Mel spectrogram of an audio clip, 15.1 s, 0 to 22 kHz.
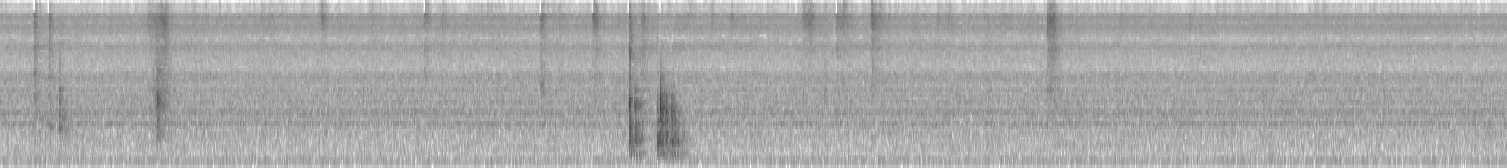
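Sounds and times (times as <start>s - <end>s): knocks: 6.3s - 6.9s.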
